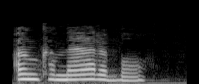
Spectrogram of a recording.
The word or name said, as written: uncomeatable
